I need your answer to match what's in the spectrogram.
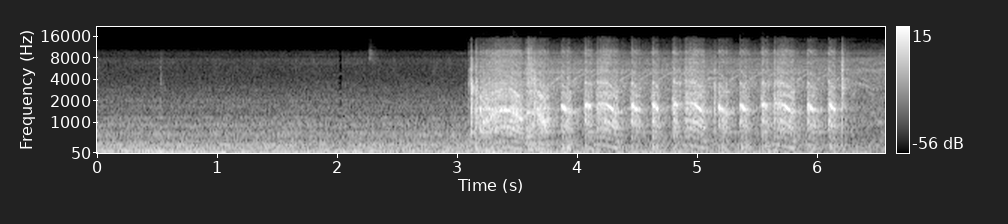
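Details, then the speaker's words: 1996 Honda Civic coupe unused for 8 years, on a jump box with the fuel pump relay clicking: the starter cranks in steady whirring pulses with no firing. The gas gauge reads empty and the fuel smells of varnish; cranks but won't start, no fuel. "What's it say on the gas gauge? Oh, that's... it says she's empty."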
